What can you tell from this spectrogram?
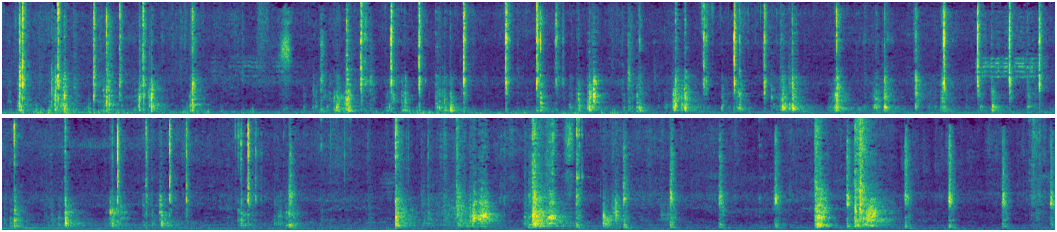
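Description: Irregular hammering in a bus-body workshop: sharp single knocks about one or two a second, with a little ringing after each blow.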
